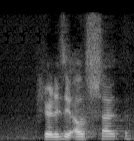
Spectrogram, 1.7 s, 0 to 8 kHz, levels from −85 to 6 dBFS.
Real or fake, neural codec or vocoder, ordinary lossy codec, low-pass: fake; codec, 16 kHz, 1.1 kbps, Voila-Tokenizer; MP3, 64 kbps; 7.2 kHz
